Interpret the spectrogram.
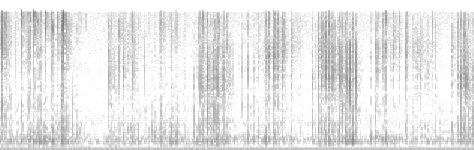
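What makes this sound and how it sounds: Long nails scratch across the quilted body of a small, hollow, quilted black leather-look belt bag held in one hand. The result is bursts of bright, crackly scratching that come and go in several separate passes, with short quiet gaps between them.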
